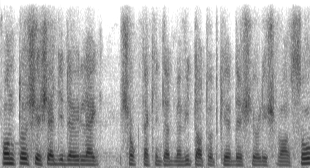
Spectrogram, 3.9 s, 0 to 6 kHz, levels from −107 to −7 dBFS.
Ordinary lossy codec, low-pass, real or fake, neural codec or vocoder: Opus, 16 kbps; 5.4 kHz; real; none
